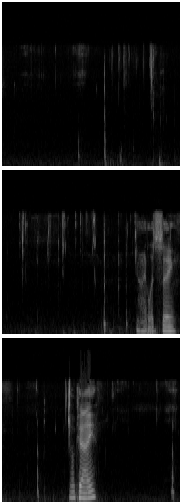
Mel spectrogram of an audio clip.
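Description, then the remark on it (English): Quiet sipping and tasting of a first sip of Thunderbird Hard Citrus Brew from a just-opened can: soft lip smacks and wet mouth clicks scattered over several seconds, with a man speaking briefly twice in between. “Yeah, you gotta get that first sip and see what it tastes like.”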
